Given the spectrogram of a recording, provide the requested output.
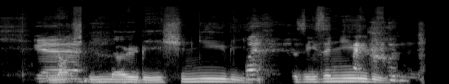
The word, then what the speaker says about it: Shinobi: It's just like, oh, I see how it's meant to be pronounced now. I get newbie. it. Yeah, Shinobi. Not Yeah. Shinobi, Shinobi.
